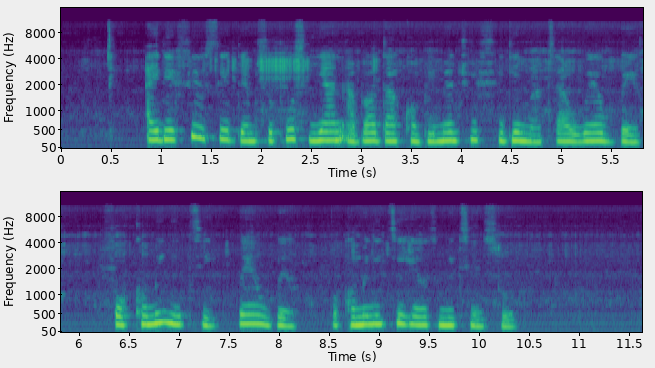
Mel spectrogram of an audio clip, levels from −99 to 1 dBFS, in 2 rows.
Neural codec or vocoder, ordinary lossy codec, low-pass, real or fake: none; none; 10.8 kHz; real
